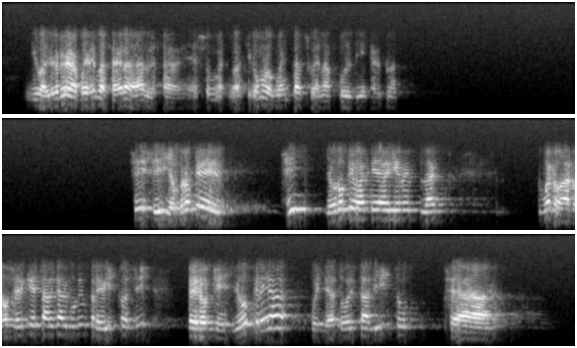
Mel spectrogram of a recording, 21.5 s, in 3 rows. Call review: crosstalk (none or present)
none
